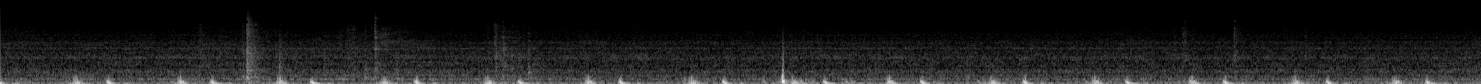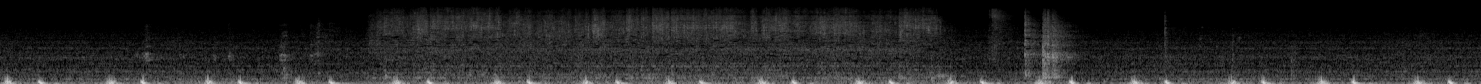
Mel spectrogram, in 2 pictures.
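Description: A steady heartbeat of regular low thumps runs throughout. Stainless-steel cutlery clinks now and then on a metal draining rack, and a tap runs water into the sink for about five seconds about two-thirds of the way in.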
